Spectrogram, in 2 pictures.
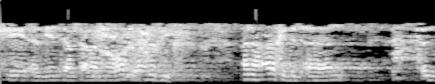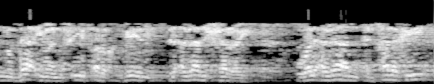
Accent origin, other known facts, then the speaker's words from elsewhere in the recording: Damascus, Damascus Governorate, Syria; حيمكن هو كما يقولون عندنا في الشام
